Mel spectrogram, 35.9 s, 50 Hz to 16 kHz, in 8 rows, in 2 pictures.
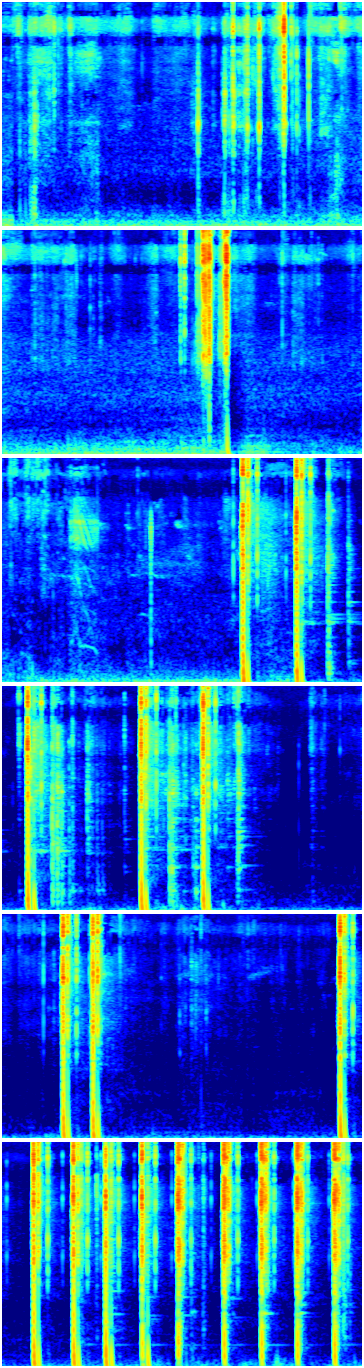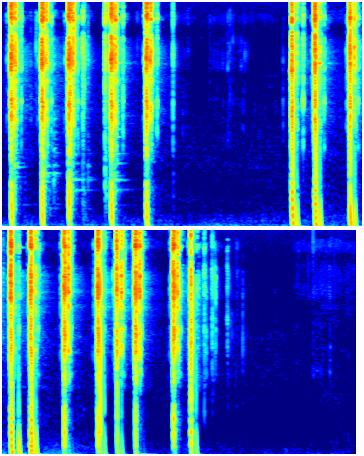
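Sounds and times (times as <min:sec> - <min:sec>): airsoft pistol shots: 0:13.8 - 0:14.2.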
